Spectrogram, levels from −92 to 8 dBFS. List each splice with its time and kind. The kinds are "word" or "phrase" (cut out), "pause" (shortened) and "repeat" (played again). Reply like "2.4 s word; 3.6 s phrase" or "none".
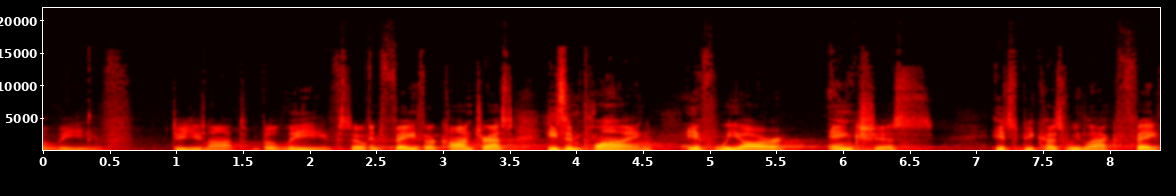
1.2 s word; 2.4 s word; 4.8 s word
